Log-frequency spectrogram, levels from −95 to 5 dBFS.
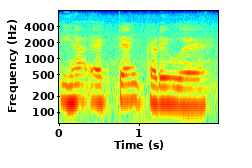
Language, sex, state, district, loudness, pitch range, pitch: Hindi, male, Assam, Hailakandi, -14 LUFS, 145-165 Hz, 155 Hz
